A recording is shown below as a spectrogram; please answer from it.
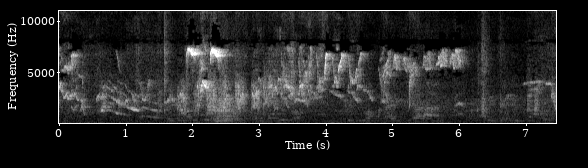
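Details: White-shouldered starling warbling a varied, rambling song of high chirps, downslurred whistles and squeaky notes, loudest near the middle and thinning toward the end.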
